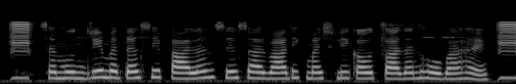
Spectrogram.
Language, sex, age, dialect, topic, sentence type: Magahi, female, 18-24, Central/Standard, agriculture, statement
